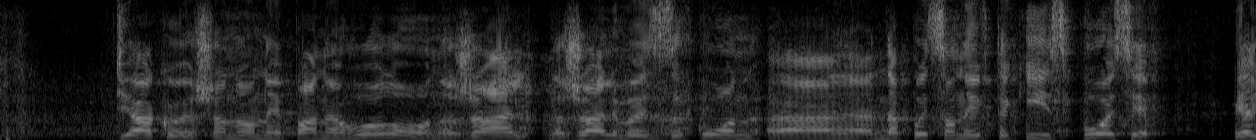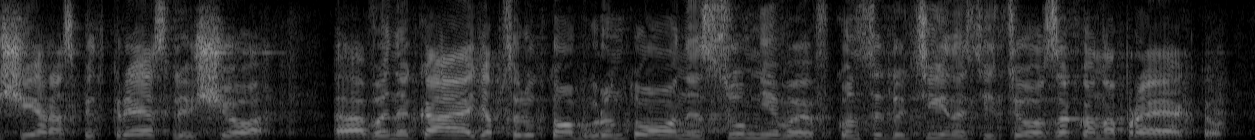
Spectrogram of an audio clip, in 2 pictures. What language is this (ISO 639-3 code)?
ukr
